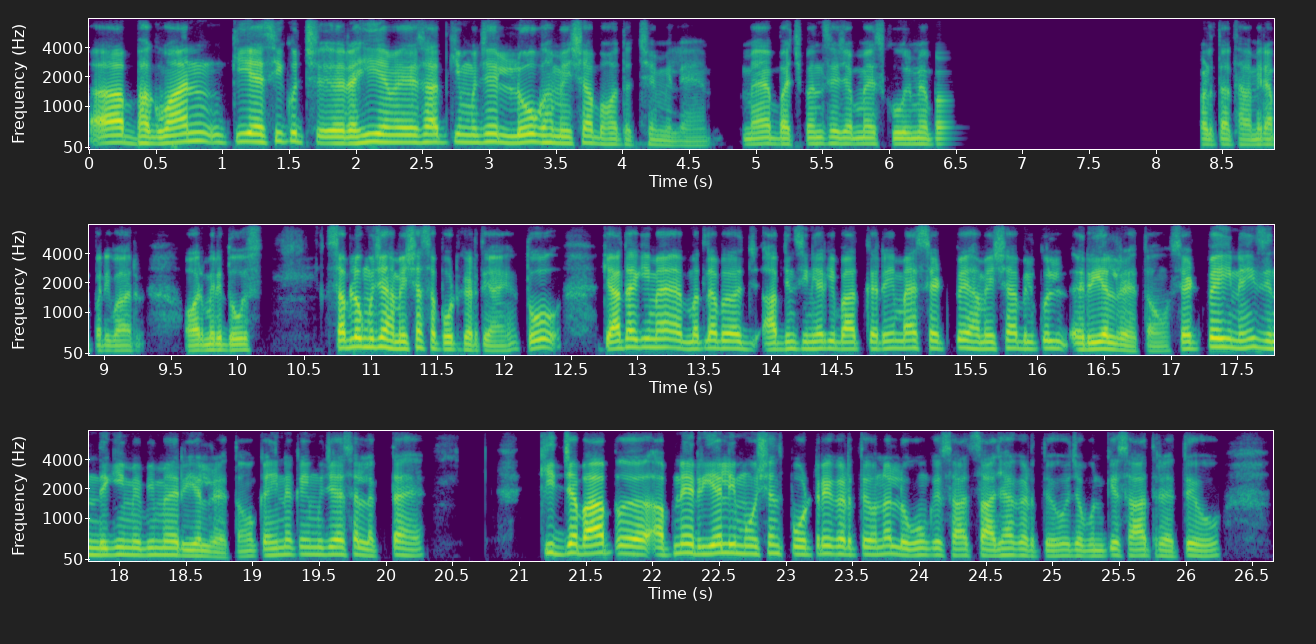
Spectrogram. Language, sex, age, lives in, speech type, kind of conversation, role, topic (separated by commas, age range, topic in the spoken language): Hindi, male, 25-29, India, conversation, podcast, guest, Aap apna rachnatmak kaam logon ke saath share karne ke liye kya salaah doge?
